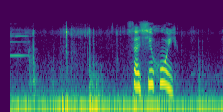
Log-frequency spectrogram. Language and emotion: Russian, angry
